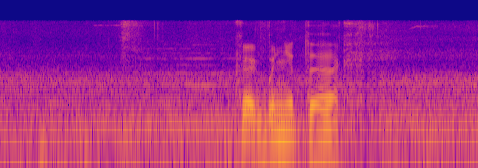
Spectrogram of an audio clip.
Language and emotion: Russian, neutral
